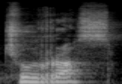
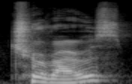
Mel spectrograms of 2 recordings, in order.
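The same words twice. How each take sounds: First: It is said with a Spanish accent. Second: It is said with an English accent.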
